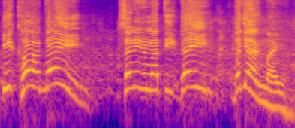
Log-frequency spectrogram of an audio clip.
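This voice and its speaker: A man's voice: very high voice, slow pace, some chatter behind. A middle-aged man with a Kathiawadi Gujarati accent, telling funny folk anecdotes on stage and acting out the people in them. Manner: lively folksy storytelling, acts out the people in his stories. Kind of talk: live stage storytelling.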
